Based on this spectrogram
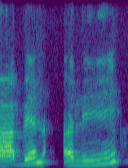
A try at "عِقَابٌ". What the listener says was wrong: عقابن عین عقابن نہ ای نہیں ہوگا نا، عقابن عین لائے اور اس کو کھینچنا بھی نہیں ہے.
